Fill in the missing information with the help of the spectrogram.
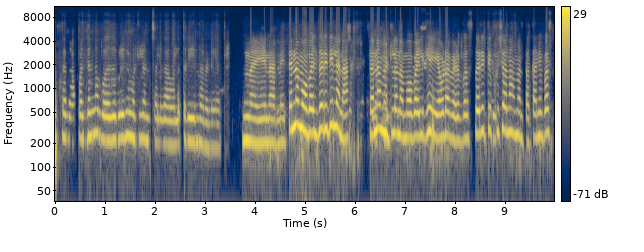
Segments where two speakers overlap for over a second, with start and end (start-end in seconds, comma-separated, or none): none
